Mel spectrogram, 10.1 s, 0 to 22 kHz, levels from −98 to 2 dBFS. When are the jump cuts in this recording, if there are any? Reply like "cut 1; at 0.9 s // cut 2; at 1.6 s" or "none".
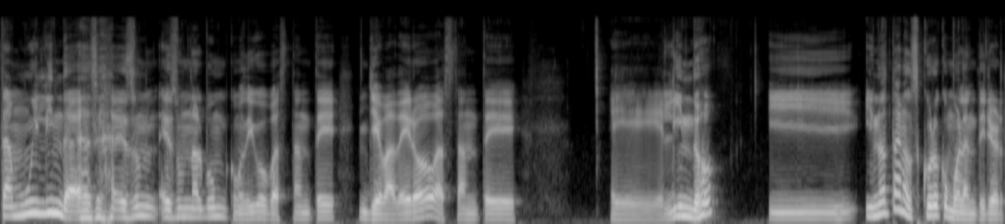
none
